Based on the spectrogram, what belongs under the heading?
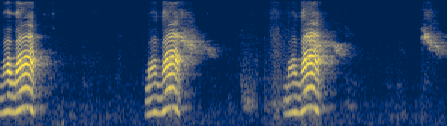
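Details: Ringneck parrot from India uttering three separate wavering, speech-like phrases about one and a half seconds apart, each rich in harmonics, with a faint chirp at the close.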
